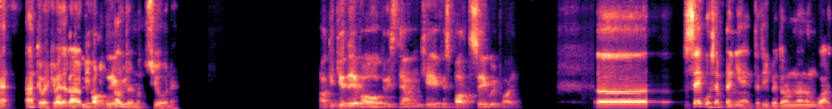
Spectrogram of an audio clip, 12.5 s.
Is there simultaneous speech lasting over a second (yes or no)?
yes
